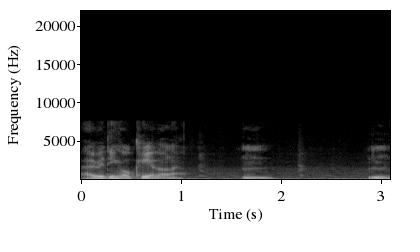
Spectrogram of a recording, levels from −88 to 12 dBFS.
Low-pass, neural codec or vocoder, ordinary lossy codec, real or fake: none; codec, 16 kHz, 2 kbps, FreqCodec, larger model; none; fake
